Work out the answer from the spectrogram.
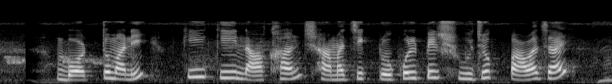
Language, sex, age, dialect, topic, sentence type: Bengali, female, 18-24, Rajbangshi, banking, question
